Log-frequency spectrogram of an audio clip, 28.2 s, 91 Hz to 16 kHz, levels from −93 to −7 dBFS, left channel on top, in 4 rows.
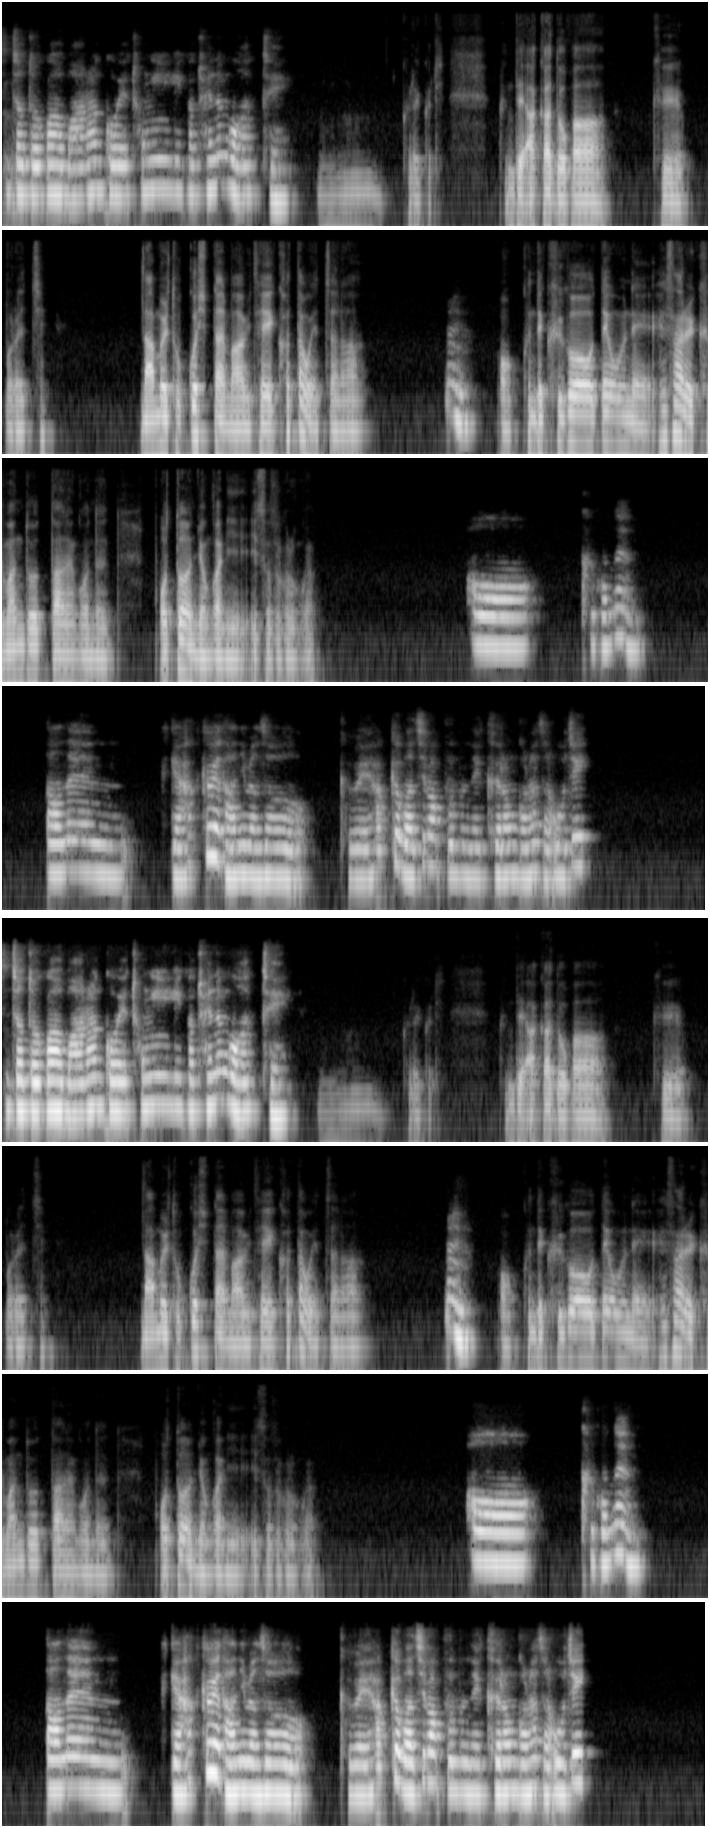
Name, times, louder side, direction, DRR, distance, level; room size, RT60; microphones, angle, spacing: voice 1, 0.0-2.9 11.5-11.8 18.8-19.4 19.9-20.6 21.6-22.5 22.9-24.2 24.6-27.0, right 6 dB, 65° right, 0.3 m, -22 dB
voice 2, 3.2-3.8 4.1-4.2 5.0-6.0 6.6-6.8 7.1-7.5 8.5-10.7 12.1-15.2 15.7-17.3, left 5 dB, 50° left, 0.3 m, -28 dB
4.4 x 2.6 x 3.4 m
head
